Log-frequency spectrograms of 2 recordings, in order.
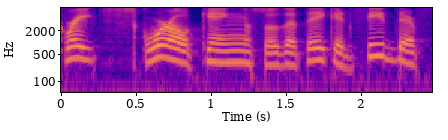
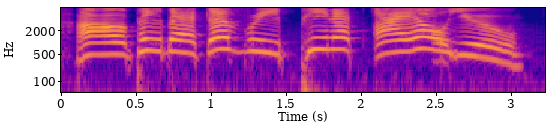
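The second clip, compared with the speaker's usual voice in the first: high, louder desperate promise; pleading; 8 semitones higher, 4 dB louder than usual. A narrator's reading. Servant promising the king every peanut, high pleading voice. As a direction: beg as if your life depends on it. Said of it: "he begged".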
